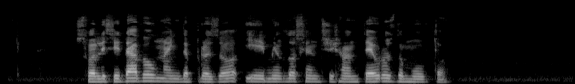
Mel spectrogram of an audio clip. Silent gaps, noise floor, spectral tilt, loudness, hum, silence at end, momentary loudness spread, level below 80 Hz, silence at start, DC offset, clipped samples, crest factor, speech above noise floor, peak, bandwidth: none; -66 dBFS; -5 dB/octave; -29 LUFS; none; 1.3 s; 14 LU; -76 dBFS; 0.75 s; under 0.1%; under 0.1%; 24 dB; 37 dB; -6 dBFS; 11.5 kHz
